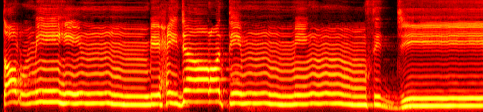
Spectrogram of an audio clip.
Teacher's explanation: আলিফ টেনে পড়তে হবে তরমিহিম ইকফায়ে শাফাঈ গুন্না করে পড়তে হবে মিম সাকিনের বামে বা আসলে ইকফায়ে শাফাঈ গুন্না করে পড়তে হবে তরমিহিম বিহিজা জিম আলিফ জবর জা মধ্যে তবাই এক আলিফ টেনে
